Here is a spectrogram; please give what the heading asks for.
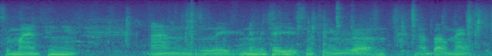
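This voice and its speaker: A man's voice: sits low, level tone. A man talking casually to viewers, giving opinions in blunt, slangy street talk, rambling and repeating himself as he backtracks. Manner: rambling, repetitive, halting, often backtracking. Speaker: vlogger. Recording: clearly noisy recording with background ambience.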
